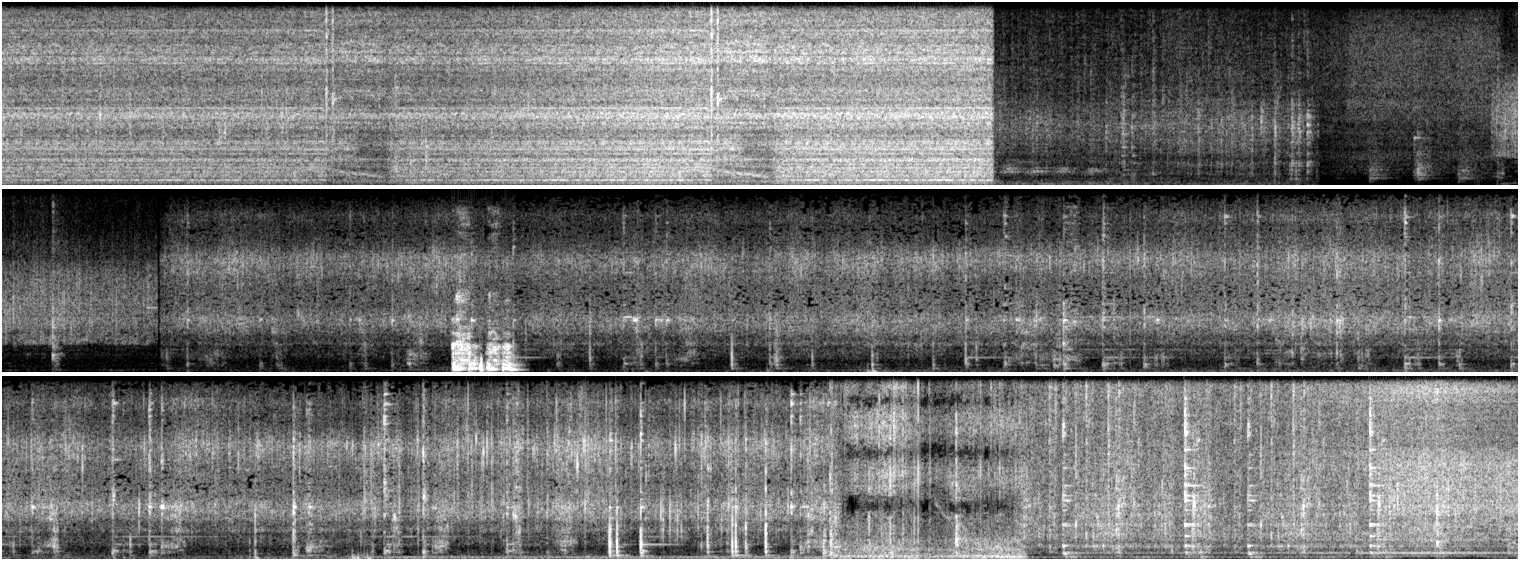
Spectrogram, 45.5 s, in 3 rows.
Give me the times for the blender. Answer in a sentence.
You can hear the blender from 0.0 to 9.9 s and from 41.1 to 45.4 s.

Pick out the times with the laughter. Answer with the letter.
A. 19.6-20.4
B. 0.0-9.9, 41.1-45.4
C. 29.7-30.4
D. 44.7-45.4
A.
